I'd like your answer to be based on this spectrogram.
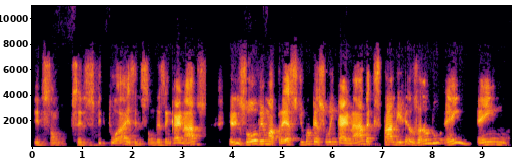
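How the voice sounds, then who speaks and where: High-voiced Brazilian man explaining a reading. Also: animated, unhurried, a bit bright, highs cut off. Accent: Brazilian Portuguese. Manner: thoughtful, reads passages aloud. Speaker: study group speaker. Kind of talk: explaining a book passage.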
